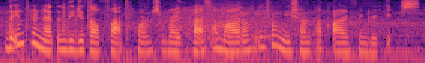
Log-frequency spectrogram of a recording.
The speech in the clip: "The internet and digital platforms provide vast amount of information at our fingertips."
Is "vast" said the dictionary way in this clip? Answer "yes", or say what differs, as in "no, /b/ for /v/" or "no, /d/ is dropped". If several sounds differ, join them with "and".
no, /t/ is dropped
